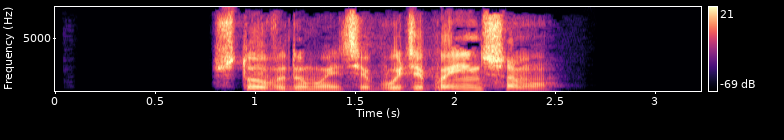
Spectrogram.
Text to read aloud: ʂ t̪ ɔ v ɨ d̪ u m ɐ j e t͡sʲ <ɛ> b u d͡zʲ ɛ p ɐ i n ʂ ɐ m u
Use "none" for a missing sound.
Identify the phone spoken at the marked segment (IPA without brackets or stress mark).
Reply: ɛ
